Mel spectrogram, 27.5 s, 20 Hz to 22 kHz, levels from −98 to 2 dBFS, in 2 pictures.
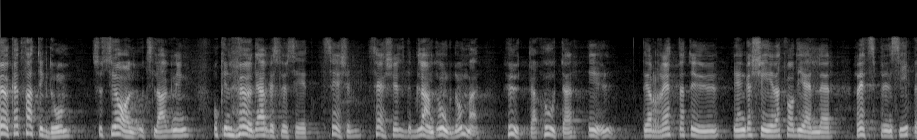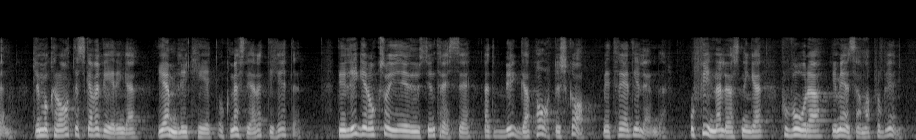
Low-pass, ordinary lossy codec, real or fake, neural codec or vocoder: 7.2 kHz; none; fake; codec, 44.1 kHz, 7.8 kbps, Pupu-Codec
